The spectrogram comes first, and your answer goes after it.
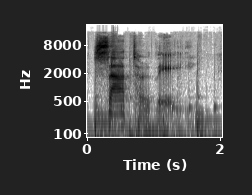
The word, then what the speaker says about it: Saturday: sombrero como pronunciando con el sombrero y como pronuncias esta palabra sans saturday la palabra 7 domingo se escribe con seis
